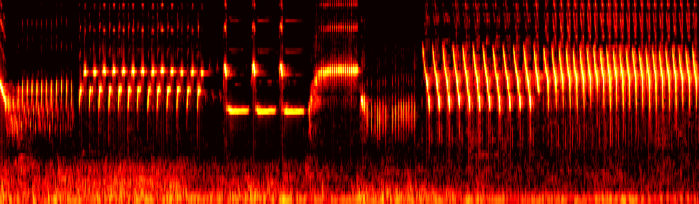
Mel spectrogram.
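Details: Loud canary song meant to excite the female and stimulate the male for mating, moving through varied phrases: a falling note, steady high trills, sharp chips, a rising whistle, then a long rapid rolling trill.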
